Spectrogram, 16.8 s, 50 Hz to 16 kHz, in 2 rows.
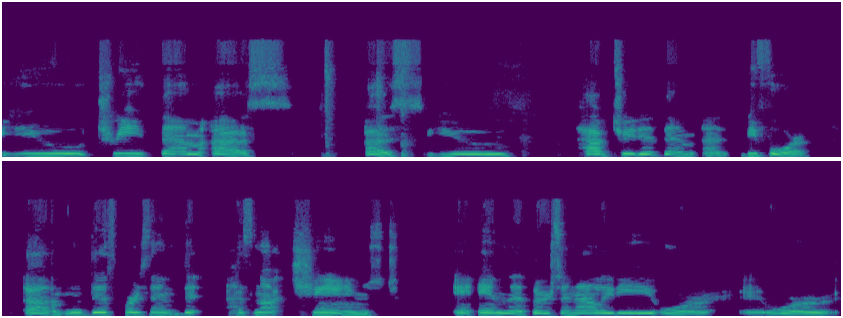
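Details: Young adult woman with aphasia after an ischemic stroke in March 2020 that left her unable to speak and affected her right side; still recovering, struggles to find and express words; aphasia.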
